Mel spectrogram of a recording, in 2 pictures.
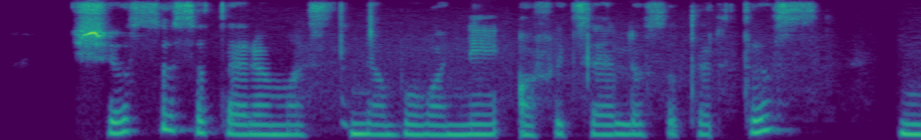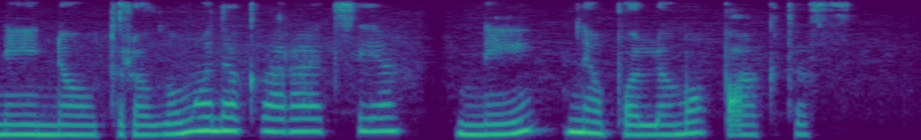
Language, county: Lithuanian, Klaipėda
